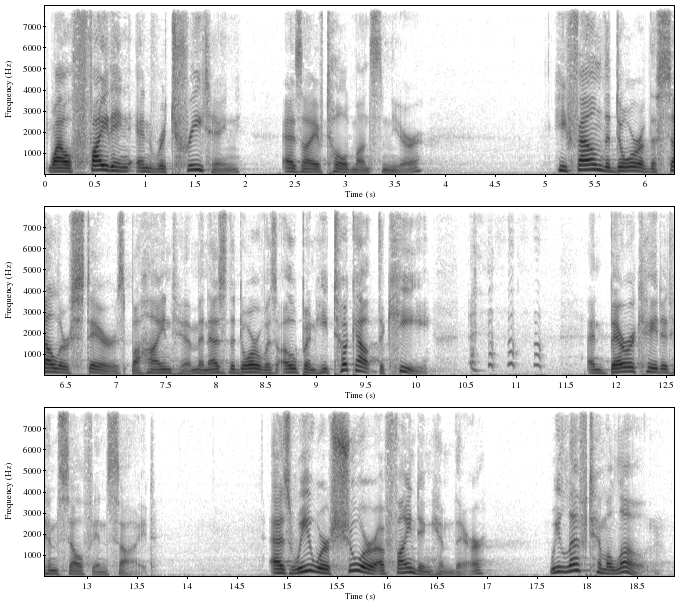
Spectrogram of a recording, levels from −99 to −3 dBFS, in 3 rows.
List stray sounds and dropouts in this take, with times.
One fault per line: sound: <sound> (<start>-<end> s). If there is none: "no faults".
sound: laugh (10.5-11.3 s)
